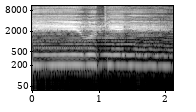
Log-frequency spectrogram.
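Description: A man singing a Hindi devotional verse to harmonium accompaniment: the harmonium holds a steady chord while the voice sustains a long, wavering note that dips briefly about halfway through.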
